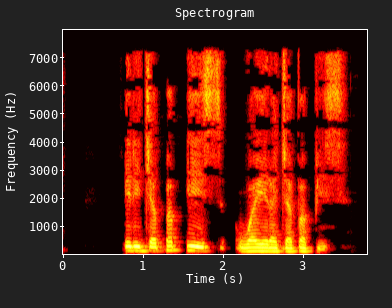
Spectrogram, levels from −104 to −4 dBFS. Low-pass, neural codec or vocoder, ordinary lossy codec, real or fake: 7.2 kHz; none; MP3, 32 kbps; real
